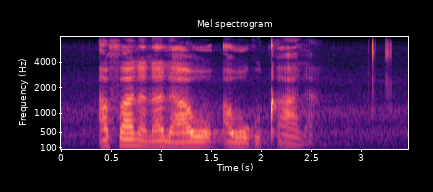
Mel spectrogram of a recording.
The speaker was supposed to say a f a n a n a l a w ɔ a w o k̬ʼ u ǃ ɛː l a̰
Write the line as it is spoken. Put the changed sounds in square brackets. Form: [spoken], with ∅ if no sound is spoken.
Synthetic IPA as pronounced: a f a n a n a l a w ɔ a w o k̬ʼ u ǃ [aː] l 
